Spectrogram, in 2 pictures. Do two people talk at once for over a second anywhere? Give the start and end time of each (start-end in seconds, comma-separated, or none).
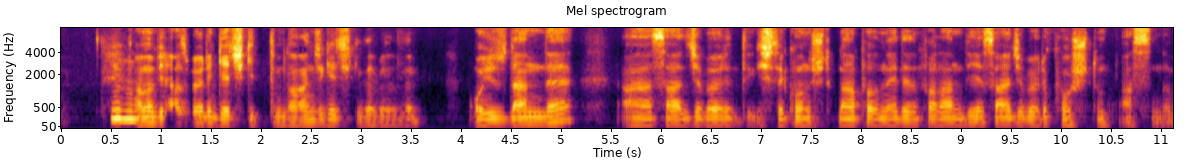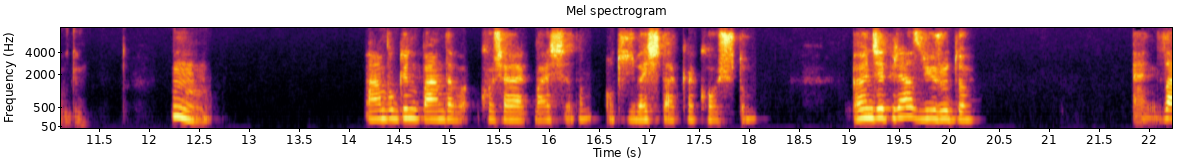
none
